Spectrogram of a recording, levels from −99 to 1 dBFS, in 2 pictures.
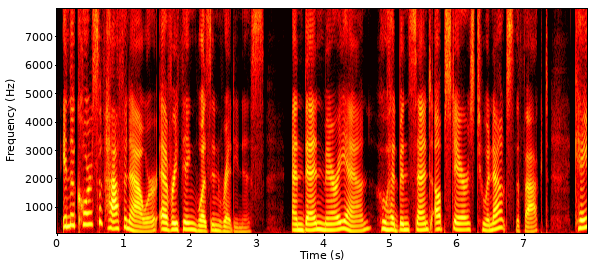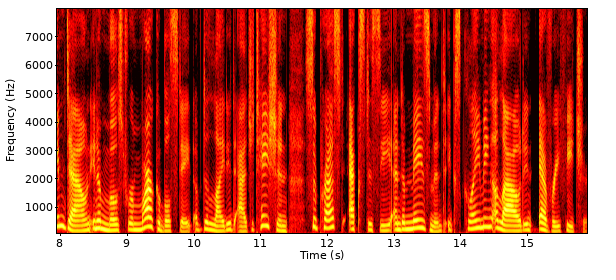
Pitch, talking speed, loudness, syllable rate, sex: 220 Hz, 170 wpm, -21 LUFS, 5.4 syllables/s, female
